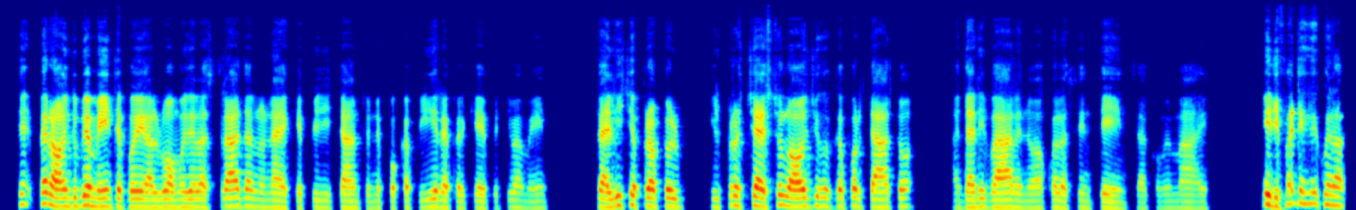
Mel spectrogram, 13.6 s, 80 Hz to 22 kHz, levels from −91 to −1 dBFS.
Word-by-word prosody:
pe 190 -1 -6
però, 175 -7 +6
indubbiamente, 155 -1 +4
poi, 145 0 +3
all'uomo 140 0 0
della 145 -1 0
strada, 155 0 0
non 140 -2 -10
è 130 -2 -1
che 130 - -8
più 135 +1 -12
di 130 -1 -13
tanto 130 -1 -4
ne 120 -1 -12
può - - -8
capire, 135 +1 -4
perché 125 +1 -8
effettivamen 125 0 -13 0.5
cioè, 145 -2 +4
lì 170 +4 0
c'è 180 -2 0
proprio 155 -1 +3
l 145 -1 -4 0.3
il 145 -2 -11
processo 170 +1 +3
logico, 155 0 +3
che 155 - -3
ha - - -1
portato 150 0 -2 0.4
ad 130 +1 -13
arrivare, 140 -1 0
no, 125 0 -9
a 130 - -10
quella 135 0 -6
sentenza, 120 -3 -10
come 120 +2 -20
mai 125 -1 -12 0.5
Vedi 180 -5 +5
fate 220 +4 +1
anche 205 -1 -3
quella 180 -3 0
145 Hz, 180 wpm, -22 LUFS, 130-155 Hz, 0.5 s, però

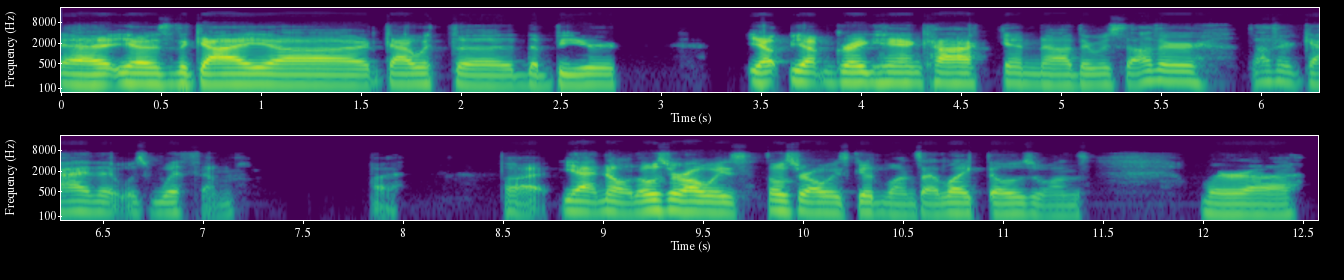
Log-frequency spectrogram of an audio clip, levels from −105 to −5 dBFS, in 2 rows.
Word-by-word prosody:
Uh, 130 -1 +5
yeah, 140 0 +4
it - - +6
was 135 -1 -3
the 140 - -2
guy, 130 +1 +7
uh, 125 -1 +2
guy 130 +2 -1
with 135 0 -6
the 120 -2 -4
the - - -6
beard. 125 +1 -5 0.6
Yup, - - +5
yup, 145 -3 +2
Greg 145 0 +4
Hancock, 145 -1 +3
and, 135 -2 -7
uh, 125 -1 -3
there 125 0 -8
was 130 -1 -8
the - - -6
other 155 -2 -3 0.2
the 150 - -13
other 155 -2 -12
guy 135 0 -4
that 130 -1 -11
was 125 - -12
with 125 0 -10
him. - - -21 0.7
But - - -19 0.5
but, - - -9
yeah, 140 -2 +2
no, 130 -2 -2
those 145 +2 +1
are 135 - +5
always 130 -2 0
those 140 -1 -2
are - - 0
always 125 -2 -4
good 130 -2 -6
ones, 110 -1 -12
I 115 - -5
like 120 0 -4
those 120 0 -6
ones 105 0 -17 0.6
where, 115 -2 -4
uh 110 0 -6
130 Hz, 225 wpm, -23 LUFS, 120-140 Hz, 0.7 s, guy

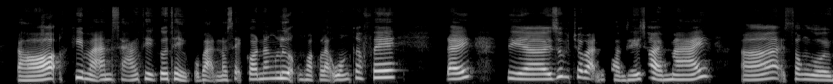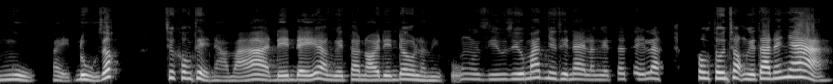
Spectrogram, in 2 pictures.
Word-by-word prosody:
Đó, 200 +6 +5 0.2
khi 315 -3 0
mà 225 - 0
ăn 225 +3 -1
sáng 215 -1 -7
thì 250 -3 -2
cơ 255 +3 0
thể 245 -8 -1
của - - -9
bạn 205 -2 -4
nó 205 - -3
sẽ 205 - -9
có 240 - 0
năng 265 +3 -3
lượng, 280 -3 +2
hoặc 215 -1 -6
là 205 - -1
uống 215 +4 -2
cà 295 +1 -5
phê, 315 +3 +4 0.5
đấy, 265 +8 +3 0.3
thì, 270 -3 0
à, 240 0 +3
giúp 360 +7 -2
cho 325 -3 -2
bạn 280 - 0
cảm 205 -3 -5
thấy 215 +3 -1
thoải 280 -6 +3
mái, 225 - +1 0.3
á, 230 +7 0
xong 235 -3 -6
rồi 205 -2 0
ngủ 210 -4 -2 0.2
phải 180 -5 -7
đủ 220 -4 +3
giấc, 340 - +5 0.5
chứ 305 - 0
không 290 -1 -1
thể 275 -8 +1
nào 180 -1 -10
mà 180 0 -4
á, 225 -1 +4
đến 205 +1 0
đấy, 210 0 +3
à, 260 -3 +2
người 200 -1 -2
ta 220 +2 -3
nói 205 -1 0
đến 205 0 -1
đâu 235 -2 +2
là 205 -3 -1
mình 185 -1 -6
cũng 240 0 -9
ríu 230 +1 -7
ríu 245 +1 +1
mắt 300 +2 +1
như 280 -2 -1
thế 245 -1 0
này 245 0 -2
là 220 - -6
người 215 -1 -6
ta 250 +4 -8
thấy 250 -2 -4
là 270 0 0 0.4
không 290 -2 +2
tôn 280 -1 +5
trọng 285 -5 +2
người 235 -1 +2
ta 270 +3 +6
đấy 285 +2 +1
nha. 315 - +5
235 Hz, 260 wpm, -19 LUFS, 210-270 Hz, 0.5 s, ta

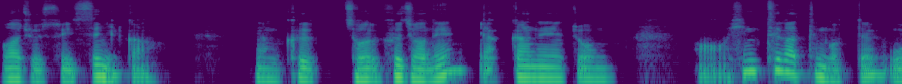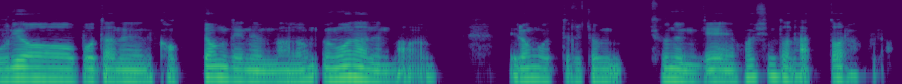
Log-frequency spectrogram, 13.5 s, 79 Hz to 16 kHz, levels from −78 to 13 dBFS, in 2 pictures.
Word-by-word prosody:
도와줄 110 -3 +1
수 100 - -5
있으니까 130 +1 0 0.7
그냥 105 -3 -4
그 115 -3 0 0.2
저 110 0 +1
그전에 120 - +3 0.2
약간의 120 +2 +1
좀 110 0 -3 0.6
어 - - -6
힌트 180 +7 +1
같은 155 -6 +2
것들 110 +8 -3
우려보다는 105 -3 +2
걱정되는 100 -3 +1
마음, 95 +5 -1
응원하는 110 -6 +4
마음 130 +6 -6 0.5
이런 110 +2 +1
것들을 105 -1 -5
좀 105 +1 -3 0.2
주는 100 -6 0
게 100 +1 +1
훨씬 135 +2 -2
더 125 -3 0
낫더라고요. 140 0 -3
110 Hz, 265 characters per minute, -25 LUFS, 100-125 Hz, 0.7 s, 응원하는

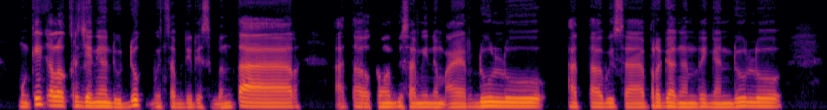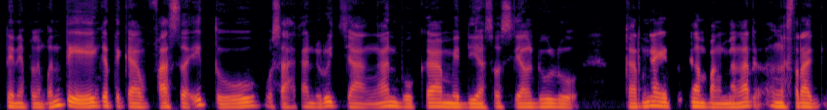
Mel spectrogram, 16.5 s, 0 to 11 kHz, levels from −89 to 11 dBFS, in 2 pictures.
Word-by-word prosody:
mungkin 120 +12 +1
kalau 140 -1 +5
kerjanya 125 -2 +4
duduk 110 +9 +2
bisa 110 0 -6
berdiri 105 0 -5
sebentar, 115 +2 +2 0.4
atau 110 -1 -5
kamu 115 0 +1
bisa 110 -1 -1
minum 110 -1 +1
air 105 0 -1
dulu, 120 0 +5 0.2
atau 110 -1 -3
bisa 105 -1 -2
peregangan 115 -2 +2
ringan 110 -1 0
dulu 120 -1 +3 0.5
dan 110 -2 -1
yang - - -14
paling 105 -1 -5
penting 120 -1 +2
ketika 120 -4 -2 0.2
fase 110 +1 -2
itu, 120 - -2
usahakan 105 -1 -7
dulu 120 +5 -1
jangan 110 0 -4
buka 115 +1 -2
media 105 -1 +1
sosial 105 +1 -4
dulu. 105 -2 -2 0.4
Karena, 120 +5 0
itu 120 -2 -1
gampang 110 -5 0
banget, 115 +5 0
eee, 140 - -12
ngestrak 110 0 +1
110 Hz, 140 wpm, -23 LUFS, 105-120 Hz, 0.5 s, kalau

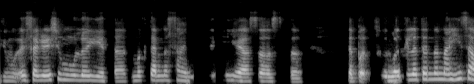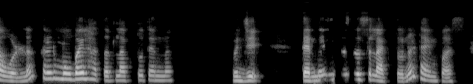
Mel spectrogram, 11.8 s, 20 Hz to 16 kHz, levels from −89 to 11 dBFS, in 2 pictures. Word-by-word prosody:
जेव्हा 175 +2 -3
सगळे 200 -1 +4
असं 235 +2 -2
मुलं 210 -2 0
येतात 175 -4 -2
मग 195 0 -4
त्यांना 205 -1 +2
सांगितलं 195 - -8
की 210 - -9
हे 180 - +6
असं 165 0 +1
असतं. 155 -3 -7 0.6
तर - - +4
सुरुवातीला 210 - +4
त्यांना 250 0 +4
नाहीच 240 +4 +1
आवडलं 180 -6 +2
कारण 265 -1 +2
मोबाईल 255 +1 +6
हातात 225 -6 -4
लागतो 195 +1 -4
त्यांना, 195 -1 -5 0.8
म्हणजे 185 0 0 0.6
त्यांनाही 190 +5 +3
तसच 235 +1 -3
लागतो 165 -3 0
ना - - -1
टाईमपास 170 - -5
195 Hz, 140 wpm, -22 LUFS, 175-230 Hz, 0.8 s, हे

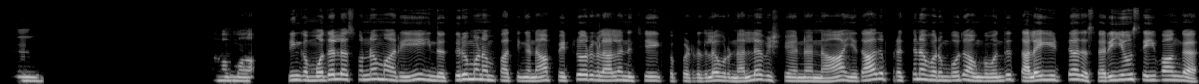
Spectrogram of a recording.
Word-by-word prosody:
ம். 170 -2 -1 1.8
ஆமா. 175 -1 -1 0.4
நீங்க 205 -1 +1
மொதல 230 +4 +3
சொன்ன 220 +2 -1
மாரி, 185 -4 0 0.2
இந்த 185 -2 +1
திருமணம் 220 -2 +2
பார்த்தீங்கன்னா, 170 -1 0 0.2
பெற்றோர்களால 195 0 +1
நிச்சியிக்கப்பட்றதில்ல. 170 -2 -3
ஒரு 160 - -2
நல்ல 165 +6 +1
விஷயம் 175 -3 -3
என்னன்னா 155 -2 +1 0.3
எதாவது 205 +9 +2
பிரச்சனை 190 +6 -2
வரும்போது, 190 +2 -1
அவங்க 170 -2 +2
வந்து 180 +7 0
தலையிட்டு 195 +4 +2
அத 200 - +2
சரியும் 205 +7 +2
செய்வாங்க. 200 -1 +1
185 Hz, 120 wpm, -21 LUFS, 170-210 Hz, 1.8 s, மொதல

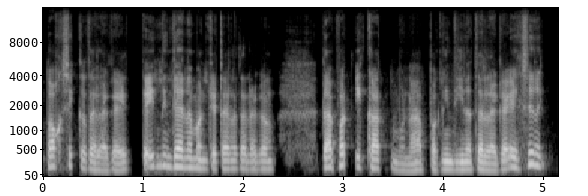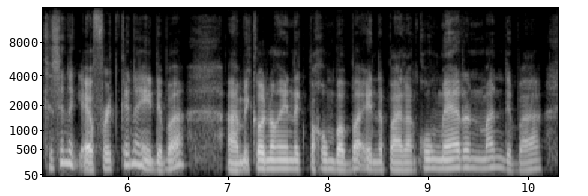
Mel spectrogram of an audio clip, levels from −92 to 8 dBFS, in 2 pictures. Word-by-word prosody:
toxic - - 0
na - - -2
talaga - - -2
eh. - - -1
Naiintindihan 175 -2 +3
naman 135 0 0
kita 135 +1 +1
na 135 - -1
talagang 130 -1 -3 0.5
dapat 195 +1 +4
i-cut 150 -3 +1
mo 115 - -8
na 110 +1 -2
pag - - -5
hindi 125 -1 +1
na 125 - -1
talaga 115 -3 +3
eh, 165 - +4
kasi 200 +7 +1 0.2
kasi 155 +10 -6
nag-effort 225 - +1
ka 200 - -2
na 210 0 -1
eh, - - 0
'di - - -1
ba? - - 0 0.4
Um, 115 -1 +2
ikaw 140 - +5
na 140 0 +3
nga 140 - +3
nagpakumbaba 130 -3 0
eh, - - -1
na 125 - -3
parang 120 0 0
kung 145 +1 -3
meron 150 +1 +2
man 155 +2 -4
'di 125 - -7
ba, 125 +4 -7
140 Hz, 225 wpm, -19 LUFS, 125-155 Hz, 0.5 s, ikaw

